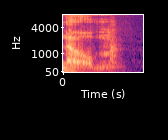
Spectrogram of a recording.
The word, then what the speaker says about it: gnome: Have you ever seen a garden gnome? Gnome is spelled with a silent G. Penny and I have a lifelong friend whose name is spelled S-A-R-A.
